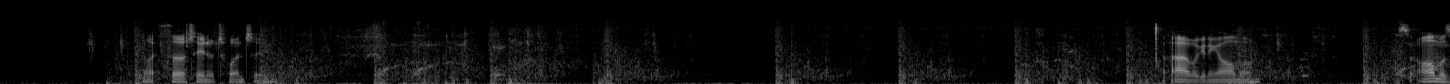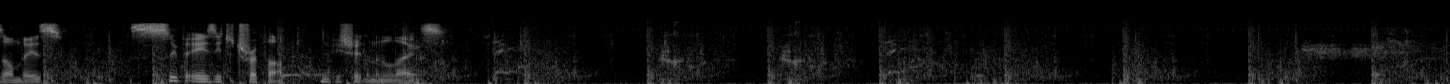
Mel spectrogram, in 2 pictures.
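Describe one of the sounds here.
Rapid gunshots crack again and again.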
